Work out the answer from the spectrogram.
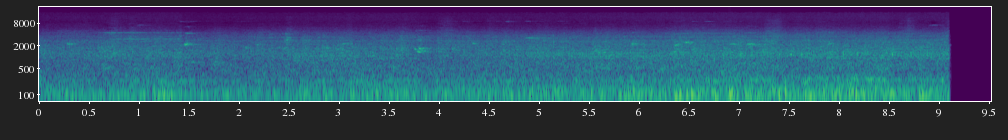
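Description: Freight wagons loaded with lorry trailers rolling past at low speed: a steady rumble of wheels on rail with scattered light squeals and clicks. The sound cuts off abruptly just before the end.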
